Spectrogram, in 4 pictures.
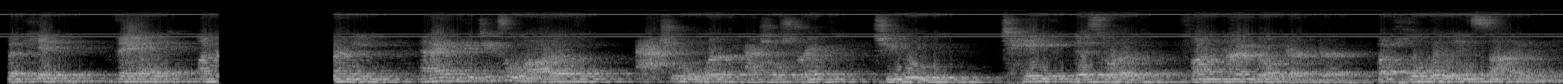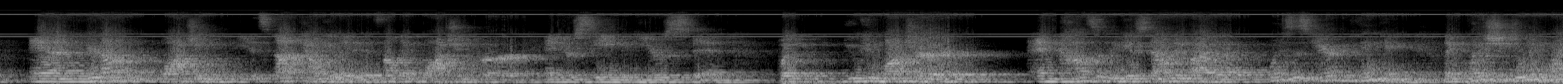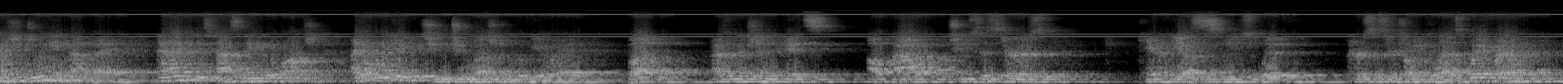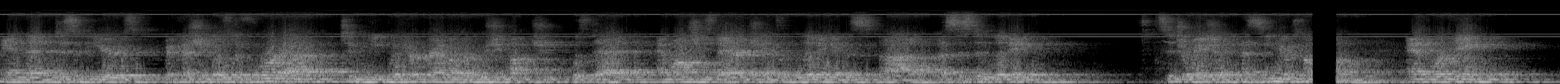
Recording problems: room echo; strong; dies away in 1.6 s
off-mic speech; far
distortion; slight; 14% of the sound clipped
garbled, watery; slightly; nothing above 11.5 kHz
high-pitched whine; noticeable; throughout; 11 kHz, 10 dB below the speech
audio cutting out; at 2 s for 1 s and at 1:00

